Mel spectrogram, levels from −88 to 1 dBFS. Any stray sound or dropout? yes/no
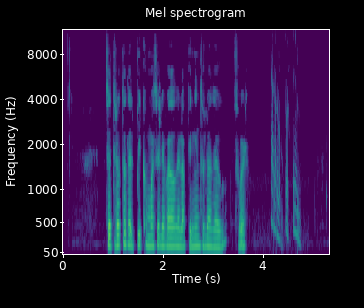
yes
